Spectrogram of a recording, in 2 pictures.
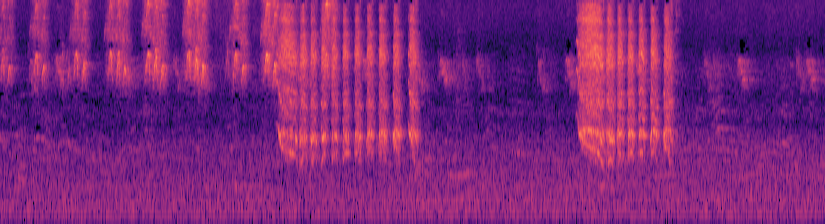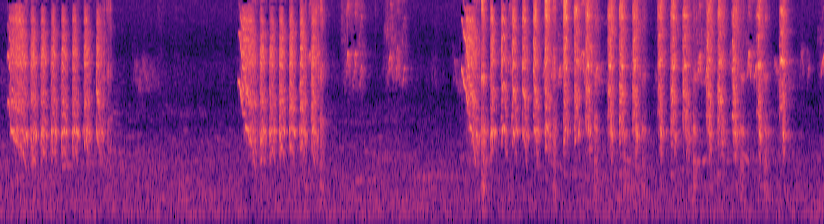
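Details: Rock hyrax, also called rock rabbit, singing: five loud bouts of harsh, rasping, rapidly pulsed notes, each bout lasting one to two seconds and coming about every three seconds, with softer ticking calls between bouts.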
